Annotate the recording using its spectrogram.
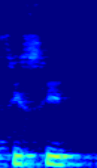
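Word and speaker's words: tsetse: है, तो ये है सीसी मक्खी, ठीक है, टी साइलेंस है यहाँ पे और ये वाला टी साइलेंट है, तो सी, ठीक है।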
